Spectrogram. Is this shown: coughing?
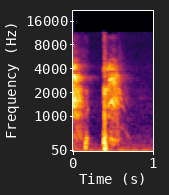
yes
